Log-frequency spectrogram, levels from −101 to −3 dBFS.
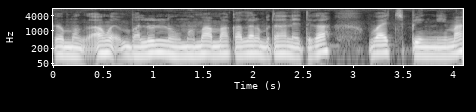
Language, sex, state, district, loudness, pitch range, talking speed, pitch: Wancho, male, Arunachal Pradesh, Longding, -17 LUFS, 115-125 Hz, 190 wpm, 115 Hz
